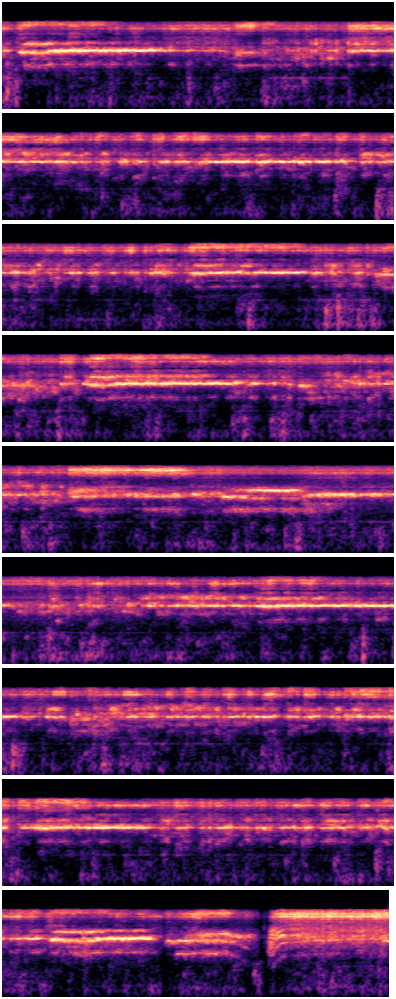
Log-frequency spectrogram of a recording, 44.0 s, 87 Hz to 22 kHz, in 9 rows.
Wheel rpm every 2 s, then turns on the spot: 230, 230, 230, 230, 230, 230, 230, 230, 230, 230, 230, 220, 230, 230, 230, 230, 230, 230, 230, 230, 210, 160.
none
